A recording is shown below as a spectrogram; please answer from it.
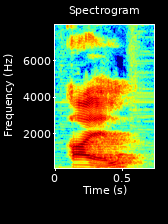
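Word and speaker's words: aisle: आयल, आयल, दोनों words के pronunciation same है। आपको दोनों वर्ड में याद रखना है कि एस यहाँ पे साइलेंट है।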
